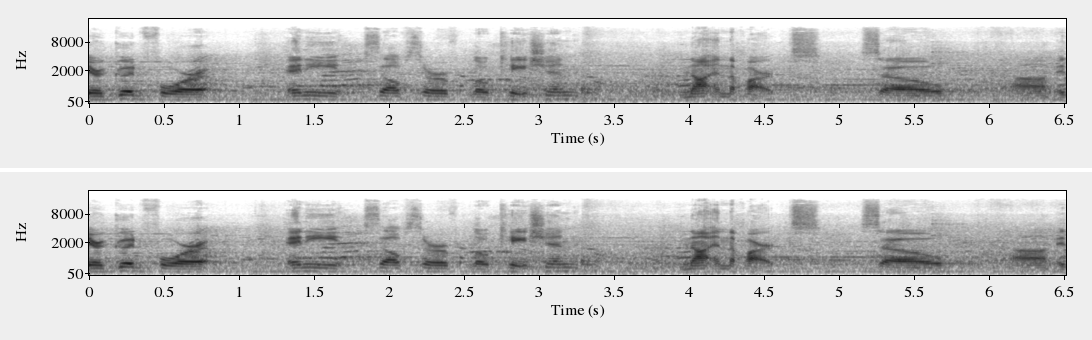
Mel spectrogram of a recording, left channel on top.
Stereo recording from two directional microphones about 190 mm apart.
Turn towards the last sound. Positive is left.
turn(degrees=-5)  # may be behind; listen again after turning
